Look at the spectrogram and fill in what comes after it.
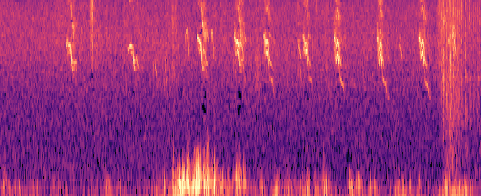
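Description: A small bird chirping: a run of short, high, falling chirps, about two or three a second. A loud low rustle comes about two seconds in, and a brief rustle near the end.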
